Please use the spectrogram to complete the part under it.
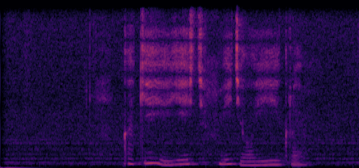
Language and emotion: Russian, sad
